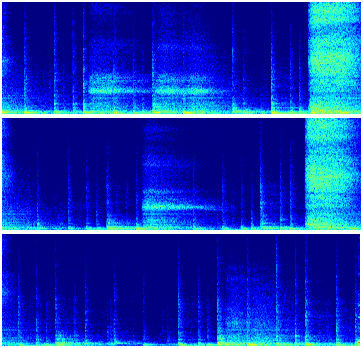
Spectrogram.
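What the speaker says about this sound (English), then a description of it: "Close your left nostril with your little finger. Open up your thumb. Inhale through the right." Several loud nasal inhales come through one nostril during alternate-nostril yoga breathing, each a rushing, airy draw of a second or two, spaced a few seconds apart over a soft background hum.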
